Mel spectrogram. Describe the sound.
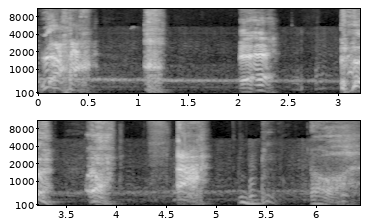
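Repeated harsh, raspy coughing and throat clearing from someone trying to dislodge antelope fur stuck in the throat, in uneven bursts with strained groaning sounds between them.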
